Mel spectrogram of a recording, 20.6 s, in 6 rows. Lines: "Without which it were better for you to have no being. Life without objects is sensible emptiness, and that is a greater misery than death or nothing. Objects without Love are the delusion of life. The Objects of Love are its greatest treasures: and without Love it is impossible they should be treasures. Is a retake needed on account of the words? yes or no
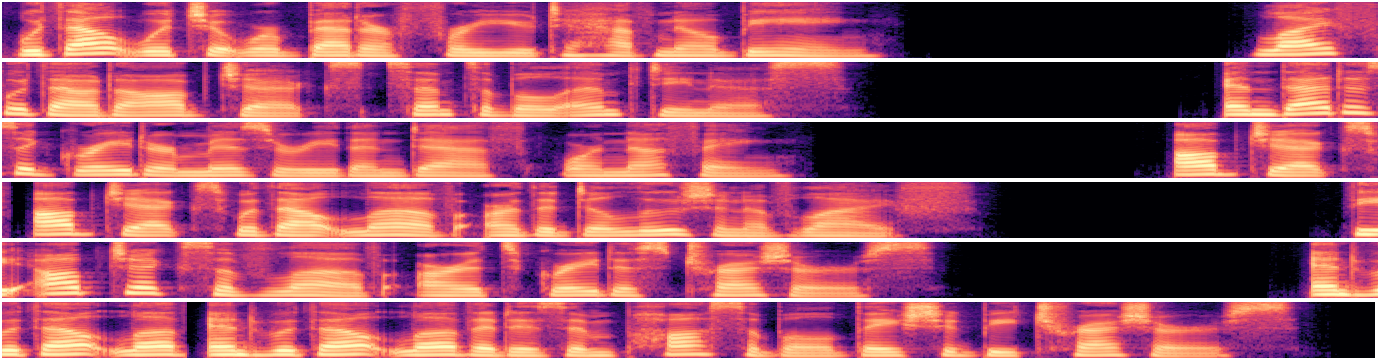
yes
